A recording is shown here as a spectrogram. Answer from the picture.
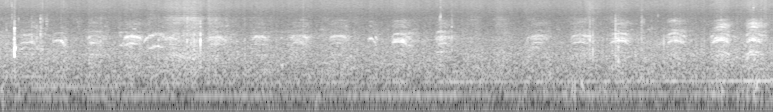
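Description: Faint birds calling over and over, short arched calls a few times a second, with one sharp click about a quarter second in.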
